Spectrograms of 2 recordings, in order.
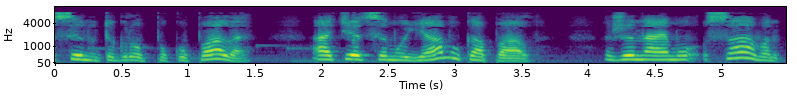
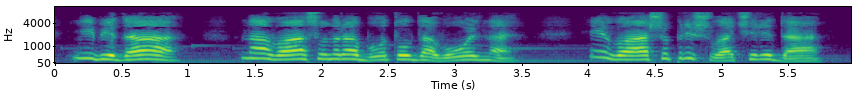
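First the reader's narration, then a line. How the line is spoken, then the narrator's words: Sighing. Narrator (Russian): Вздохнул и сказал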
